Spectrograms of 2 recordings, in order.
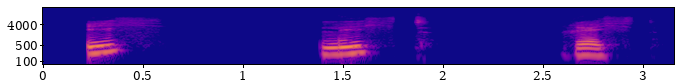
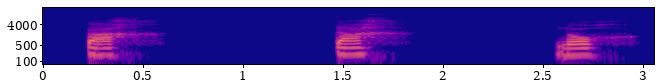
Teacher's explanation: The former is pronounced closer to the front of the mouth, while the latter is pronounced at the back of the mouth.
